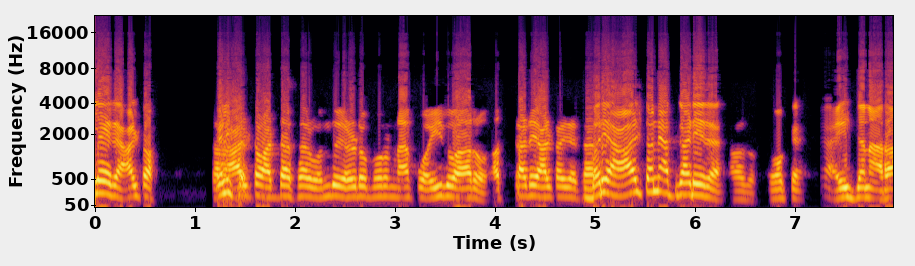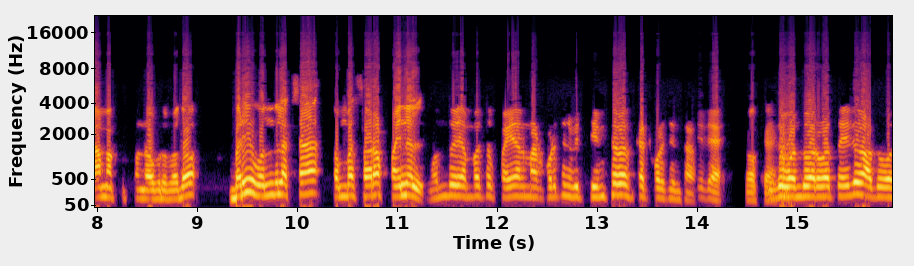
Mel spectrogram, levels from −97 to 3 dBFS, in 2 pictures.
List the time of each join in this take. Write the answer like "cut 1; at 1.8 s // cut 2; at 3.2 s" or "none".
cut 1; at 7.4 s // cut 2; at 14.1 s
